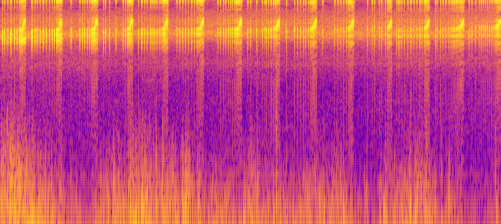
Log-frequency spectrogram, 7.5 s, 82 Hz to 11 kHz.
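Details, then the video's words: Male large brown cicada (Graptopsaltria nigrofuscata) in Osaka City, Japan, 5 August 2019, recorded on an Xperia XZ1 phone; a dense, sizzling high-pitched drone with brief regular dips, over low rumbling background noise. "油蝉 large brown cicada"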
